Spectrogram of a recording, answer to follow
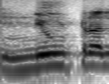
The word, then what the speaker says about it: neutral: ध्यान से देखिए, न्यूट्रल है, ये नेचुरल मत पढ़ना, नेचुरल की स्पेलिंग NA से शुरू होती है, न्यूट्रल है NEUTRL।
